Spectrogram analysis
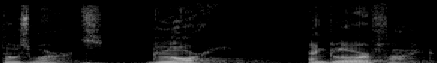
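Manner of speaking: ordinary talk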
